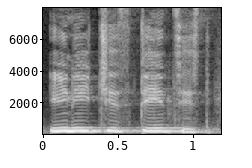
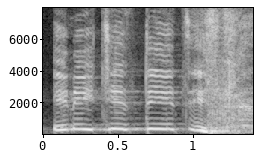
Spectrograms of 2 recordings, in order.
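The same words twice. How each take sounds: First: Bad Australian accent, pitched up; fake Australian accent. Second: Very high, hammed-up bad Australian accent; exaggerated Australian accent. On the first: Dentist handing out flyers, faking a bad Australian accent. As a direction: call out in a put-on Australian accent. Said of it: "I had to fake my own accent". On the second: Embarrassed dentist hawking flyers, very high fake Australian accent. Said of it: "That's a bad Australian accent".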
